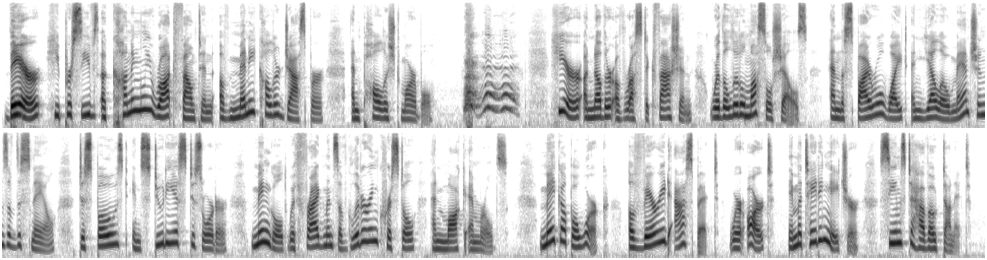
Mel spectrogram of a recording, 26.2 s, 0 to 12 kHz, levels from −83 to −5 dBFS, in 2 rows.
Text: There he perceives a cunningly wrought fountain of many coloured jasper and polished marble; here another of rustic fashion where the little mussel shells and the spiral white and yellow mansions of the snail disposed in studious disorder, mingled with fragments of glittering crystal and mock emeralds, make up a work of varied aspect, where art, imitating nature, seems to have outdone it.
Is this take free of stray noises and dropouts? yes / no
no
